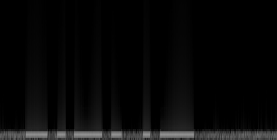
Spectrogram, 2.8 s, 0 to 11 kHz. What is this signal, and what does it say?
Morse code, heard as a keyed tone, about 14 wpm, 500 Hz. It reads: CA
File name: contests / CW-SS-k5tr- -0700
